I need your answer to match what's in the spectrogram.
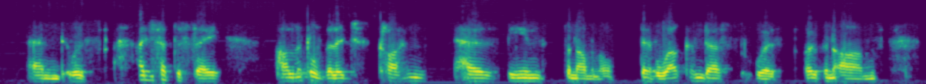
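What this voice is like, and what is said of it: South African accent. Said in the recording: “that doesn't sound like an Offaly accent that you have... I'm from South Africa originally”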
